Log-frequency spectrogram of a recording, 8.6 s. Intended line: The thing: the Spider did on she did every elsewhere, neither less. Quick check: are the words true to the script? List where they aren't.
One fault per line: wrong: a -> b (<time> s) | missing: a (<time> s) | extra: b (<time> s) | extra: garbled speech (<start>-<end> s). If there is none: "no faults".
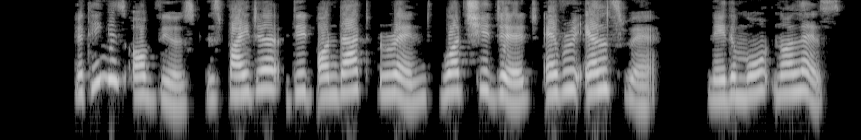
extra: is obvious (1.1 s)
extra: that rent what (3.4 s)
extra: more nor (7.4 s)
